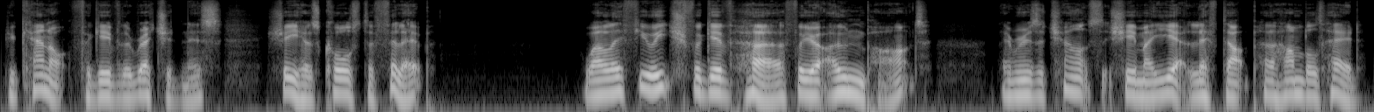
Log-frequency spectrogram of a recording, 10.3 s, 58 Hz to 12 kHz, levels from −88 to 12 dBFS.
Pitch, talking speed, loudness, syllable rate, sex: 125 Hz, 200 wpm, -20 LUFS, 5.6 syllables/s, male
